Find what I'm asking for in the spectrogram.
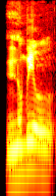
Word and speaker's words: Nubile: Que fíjate que yo sí hubo un tiempo que veía un porno muy chistoso que se llamaba, búsquenlo si quieren, se llama Nubil, Nubil Films, se escribe Nubile.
